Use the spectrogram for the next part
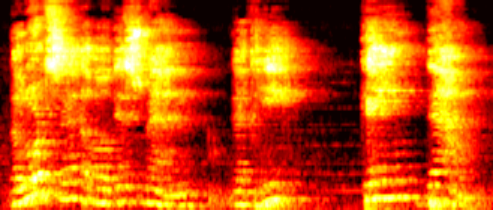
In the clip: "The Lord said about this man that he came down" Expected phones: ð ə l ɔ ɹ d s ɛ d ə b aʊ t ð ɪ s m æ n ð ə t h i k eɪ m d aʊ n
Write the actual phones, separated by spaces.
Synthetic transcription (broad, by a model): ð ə l ɔ ɹ d s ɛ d ə b aʊ t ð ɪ s m æ n ð ə t h i k eɪ m d aʊ n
